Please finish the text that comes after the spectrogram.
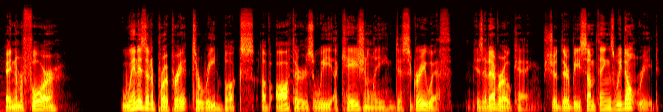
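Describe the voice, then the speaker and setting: Man, low-pitched, podcast host, casual conversational delivery, dry close recording. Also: lively intonation, moderate pace, no room sound.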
